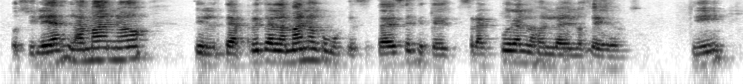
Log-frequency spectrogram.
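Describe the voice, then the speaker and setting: A woman with an Argentine Spanish accent giving a forensic psychology lecture over a video call, talking haltingly with many fillers and asking her listeners "¿sí?" again and again. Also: fairly low pitch, darkish tone.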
